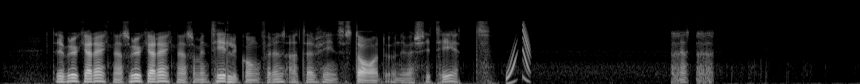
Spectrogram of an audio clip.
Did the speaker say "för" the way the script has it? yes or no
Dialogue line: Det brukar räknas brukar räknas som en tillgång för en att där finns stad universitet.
yes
